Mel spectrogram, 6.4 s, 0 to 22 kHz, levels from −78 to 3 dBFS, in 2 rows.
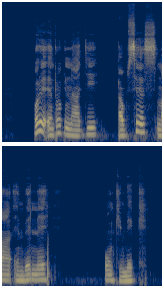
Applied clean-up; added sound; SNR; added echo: neural mask model DeepFilterNet 3.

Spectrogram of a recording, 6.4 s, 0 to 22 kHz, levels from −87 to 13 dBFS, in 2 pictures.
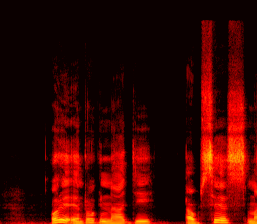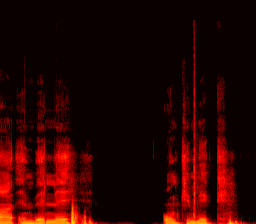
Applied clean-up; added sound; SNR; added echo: neural mask model RNNoise.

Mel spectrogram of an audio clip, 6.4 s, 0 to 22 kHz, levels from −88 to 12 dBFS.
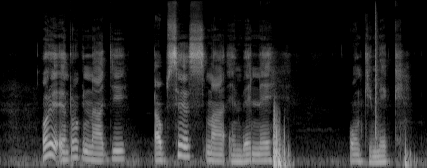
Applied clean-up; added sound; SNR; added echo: none; Explosion; 17 dB; none.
